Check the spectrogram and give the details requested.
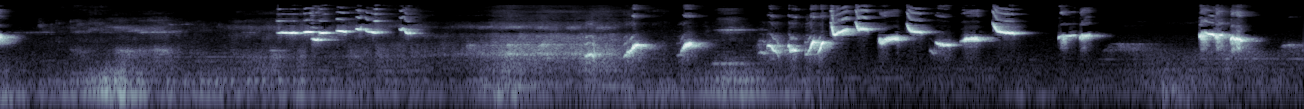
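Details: High-pitched white-rumped shama song from a training recording for caged birds: sharp ticking notes, buzzy bursts and quick descending whistles in clusters, separated by near silence.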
